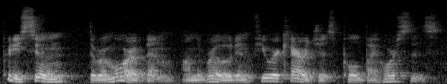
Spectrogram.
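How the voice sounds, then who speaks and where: Man, children's read-aloud, low pitch, echoey room. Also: expressive, moderate pace, a little mellow. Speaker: storybook reader. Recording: roomy, echoing room sound.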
